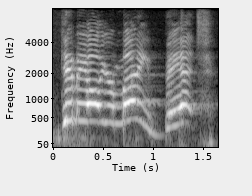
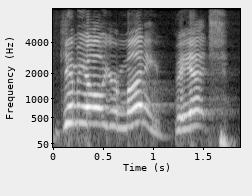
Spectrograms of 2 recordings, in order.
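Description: First: Very high, loud thug shout; louder robber's demand. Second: Loud, high thug bark; robber's demand. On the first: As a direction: yell it harder, like the punk lost patience. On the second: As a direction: shout it like a punk kid with a gun. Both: Retold or imitated. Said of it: "and says to me".

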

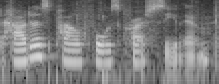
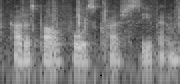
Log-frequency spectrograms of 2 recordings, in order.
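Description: First: Said in the usual way. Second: Asked again much softer; quieter repeat. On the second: Shown as a demonstration. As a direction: murmur the question to the cards. Repeats question to spirit.

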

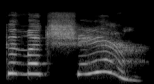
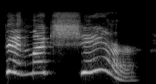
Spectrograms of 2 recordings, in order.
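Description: First: Lightly voiced little girl, high and slow; a hint of a child, pitched up and drawn out. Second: Lightly voiced little boy, higher; a hint of an eager child, pitched up. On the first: Little girl offering to share with the snowman, lightly childlike. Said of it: "a little girl said". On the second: Little boy offering to share with the snowman, lightly childlike. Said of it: "a little boy said". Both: A narrator's reading.

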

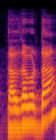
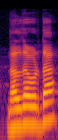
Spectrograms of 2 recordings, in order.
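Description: Both takes have the same delivery.

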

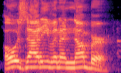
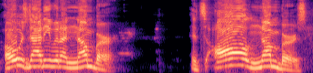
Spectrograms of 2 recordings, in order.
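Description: First: NOT stressed, quick and firm; firm correction. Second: Exasperated. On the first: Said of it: "no one said O". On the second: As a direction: fling out "O" in frustration. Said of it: "O's, I told you". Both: Shown as a demonstration.

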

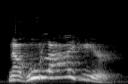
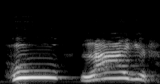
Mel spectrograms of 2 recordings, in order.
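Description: First: Said in the usual way. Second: "Who lied here?" much higher and louder, slowed right down, hitting "who"; emphatic repeat. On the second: Shown as a demonstration. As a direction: drag it out slow and loud, leaning hard on "who".

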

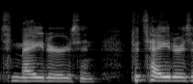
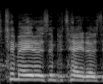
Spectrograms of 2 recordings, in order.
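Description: First: Thick country Southern pronunciation of tomatoes and potatoes; Southern accent. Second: Said in the usual way. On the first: Shown as a demonstration. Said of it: "my Southern accent decides it wants to creep up". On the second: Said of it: "if you totally missed that".

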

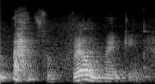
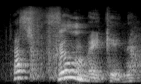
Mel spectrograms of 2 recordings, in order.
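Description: First: Quieter deadpan praise. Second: Mock-serious praise. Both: Shown as a demonstration.

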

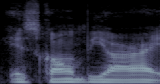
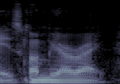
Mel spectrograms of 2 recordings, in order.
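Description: First: A hint of the wife soothing him; gentle reassurance. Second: Quieter repeat of the comfort; wife soothing him again, hushed; softer reassurance. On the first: Wife comforting him in bed. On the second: Retold or imitated. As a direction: fade it down, softer and lower.

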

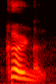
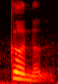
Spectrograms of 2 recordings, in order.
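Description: First: कर्नल as "kərnəl", r sounded; कर्नल with a clear r. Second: कर्नल as "kənəl", r silent; कर्नल spoken with the r dropped; no r sound. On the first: (कर्नल, आर के साथ) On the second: (कर्नल बिना आर के) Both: Shown as a demonstration. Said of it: "आपको इसे pronounce करना है".

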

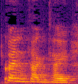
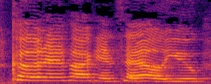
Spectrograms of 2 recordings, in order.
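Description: First: Said in the usual way. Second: Stretched slow and a bit higher; slow drawn-out repeat. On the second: Pretend. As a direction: drag each word out.

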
